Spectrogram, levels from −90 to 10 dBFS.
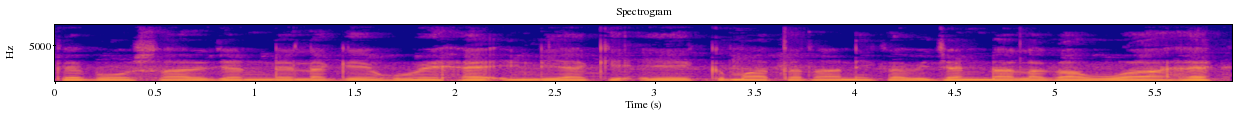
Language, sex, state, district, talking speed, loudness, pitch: Hindi, male, Uttar Pradesh, Shamli, 175 wpm, -17 LUFS, 130 Hz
